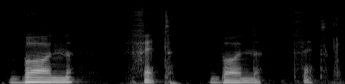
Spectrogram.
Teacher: There's no nasalized sound the way you have in bonjour, for example.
